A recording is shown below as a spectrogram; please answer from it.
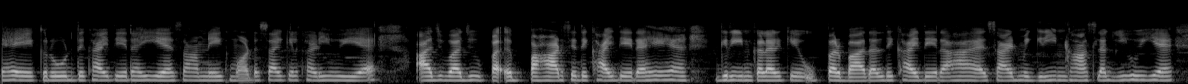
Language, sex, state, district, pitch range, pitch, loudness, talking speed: Kumaoni, female, Uttarakhand, Tehri Garhwal, 185-195 Hz, 190 Hz, -26 LUFS, 190 wpm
